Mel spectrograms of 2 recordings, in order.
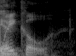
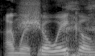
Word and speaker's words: Waco: Waco. – The show. Space. Waco. – You didn't say it like that. – Oh, really? – You said, it made me think of Showeco. Like, what's Showeco? – Showeco, it's an interesting drink.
